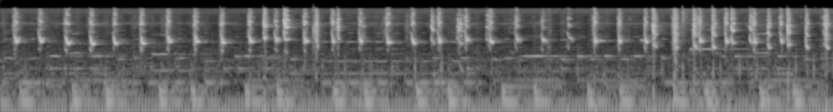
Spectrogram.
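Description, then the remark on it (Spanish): Shrill, squeaky whistling blown on a patujú leaf in Bolivia to call birds, a steady run of short chirps repeating several times a second like a bird call, with no talking over it. “Y sirve para silbar, para llamar pajaritos.”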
